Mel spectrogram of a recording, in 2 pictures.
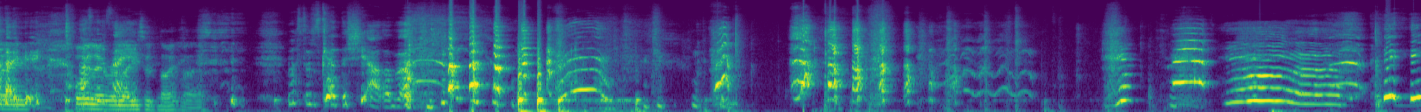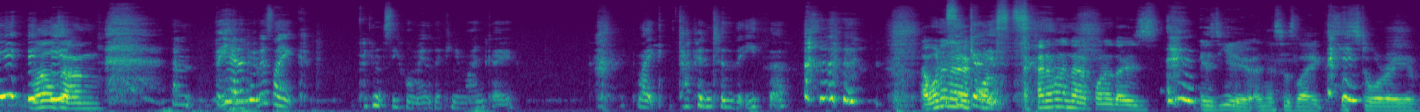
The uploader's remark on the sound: Our sound quality isn't the best right now...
